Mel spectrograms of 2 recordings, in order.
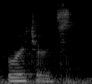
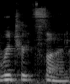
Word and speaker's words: Richards: the author's name wrong it is KD Richards not Richard's son I swear sometimes I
